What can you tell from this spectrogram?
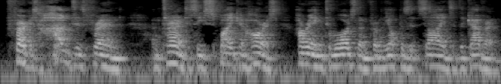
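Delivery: plain reading voice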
